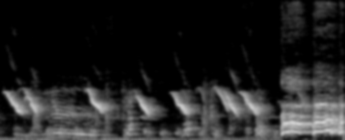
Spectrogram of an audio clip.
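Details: Lure junglefowl from Aceh: a series of high descending chirps and a drawn-out falling whistle over a low hum, ending in an abrupt loud harsh rasping burst.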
